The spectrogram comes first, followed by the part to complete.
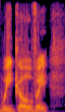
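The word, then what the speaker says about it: Wegovy: be very effective uh where govi uh i believe is the pronunciation of we govi uh it's w-e-g-o-v-y uh a caller says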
